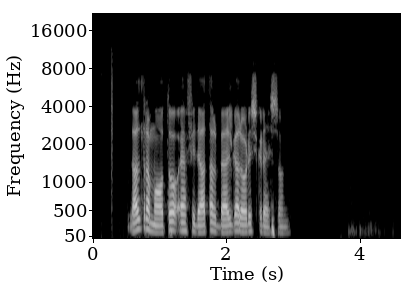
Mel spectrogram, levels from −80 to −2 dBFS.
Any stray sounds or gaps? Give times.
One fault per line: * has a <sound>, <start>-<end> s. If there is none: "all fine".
all fine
